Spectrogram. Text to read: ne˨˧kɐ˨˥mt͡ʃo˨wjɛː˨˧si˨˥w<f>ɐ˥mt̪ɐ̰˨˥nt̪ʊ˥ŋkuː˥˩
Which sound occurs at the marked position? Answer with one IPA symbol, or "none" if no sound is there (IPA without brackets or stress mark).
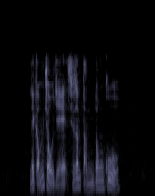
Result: s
